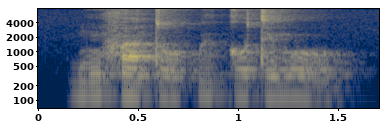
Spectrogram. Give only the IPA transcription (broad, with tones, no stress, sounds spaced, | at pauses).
b ũ˦ f ã˦ t oː˨˦ k͡p ɨ˦˨ k o˦˨ t e˦ m oː˨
